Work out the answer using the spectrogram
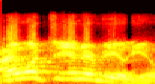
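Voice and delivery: put-on loud French Canadian accent, pitched way up. Retelling what Jacques said after your reply, in Jacques's French Canadian accent. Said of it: "in that French Canadian accent".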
